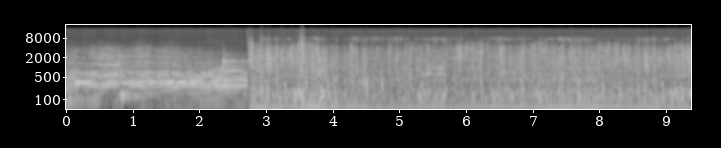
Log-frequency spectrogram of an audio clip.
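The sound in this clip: A horse-drawn cart on the road: loud, steady clip-clop of hooves over a broad rumbling wheel noise, beginning abruptly after a short tonal passage and continuing without a break.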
